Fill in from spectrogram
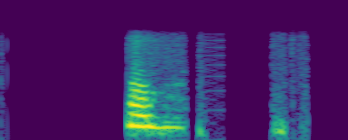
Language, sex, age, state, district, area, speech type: Santali, female, 18-30, Jharkhand, Seraikela Kharsawan, rural, conversation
